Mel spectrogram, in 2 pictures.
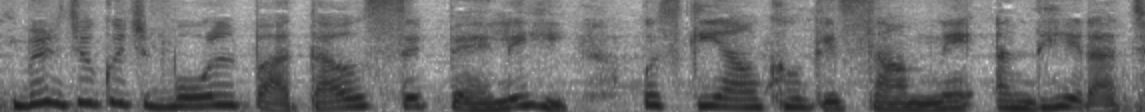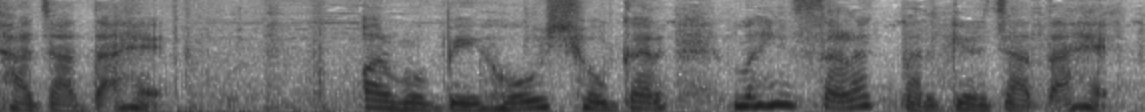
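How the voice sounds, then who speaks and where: Animated woman narrating a storybook. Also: lowish voice, a little slow.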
